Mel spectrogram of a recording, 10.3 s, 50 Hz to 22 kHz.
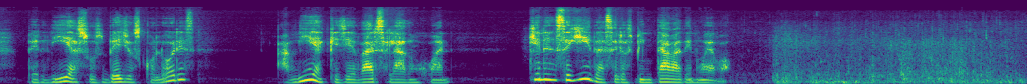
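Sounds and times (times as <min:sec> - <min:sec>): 
speech: 0:00.3 - 0:02.1, 0:02.8 - 0:04.6, 0:05.3 - 0:08.1
heavy rain downpour: 0:07.3 - 0:10.2.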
